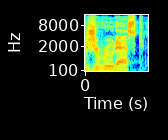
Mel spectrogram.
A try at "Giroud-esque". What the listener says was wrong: Giroud-esque. You pronounced the D. I wasn't used to hearing the D in Giroud.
